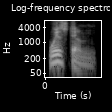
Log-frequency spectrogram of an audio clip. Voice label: "wisdom", American

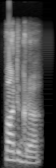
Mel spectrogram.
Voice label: "podagra", Indian; Dictionary

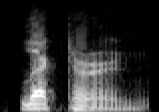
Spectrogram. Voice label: "lectern", American

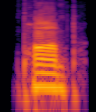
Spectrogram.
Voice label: "pomp", American

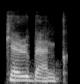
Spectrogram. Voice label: "charabanc", Indian

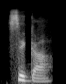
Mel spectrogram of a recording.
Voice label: "cigar", Indian

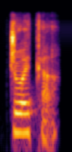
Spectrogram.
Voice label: "troika", Indian

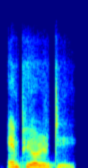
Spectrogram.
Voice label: "impurity", Indian

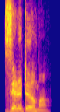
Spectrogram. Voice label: "xeroderma", Indian

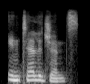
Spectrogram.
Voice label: "intelligence", Indian

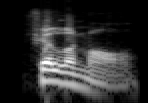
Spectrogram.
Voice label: "Philomel", American

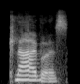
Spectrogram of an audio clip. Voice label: "clivers", Indian

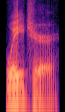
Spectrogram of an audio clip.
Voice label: "wager", American

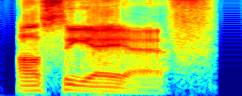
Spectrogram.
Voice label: "RCAF", British

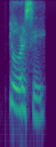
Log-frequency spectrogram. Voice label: "pleurisy", Indian; Dictionary

